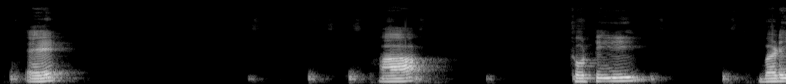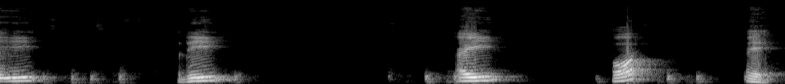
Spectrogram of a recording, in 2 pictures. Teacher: होठों की आकृति या बनावट गोल नहीं होती है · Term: अवृत्ताकार स्वर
